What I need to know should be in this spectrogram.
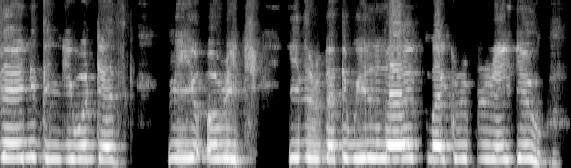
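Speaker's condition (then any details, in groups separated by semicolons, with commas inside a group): Cerebral palsy; voice described as unusual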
